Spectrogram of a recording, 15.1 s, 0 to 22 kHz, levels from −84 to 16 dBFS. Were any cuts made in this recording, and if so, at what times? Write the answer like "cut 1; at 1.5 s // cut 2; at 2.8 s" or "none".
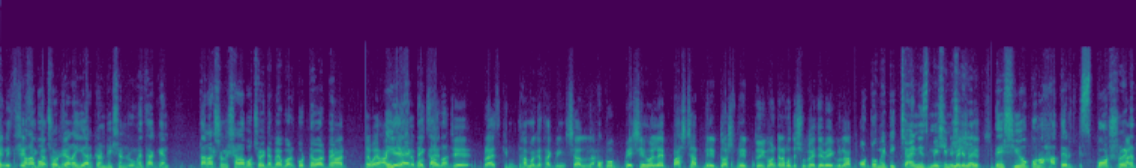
cut 1; at 4.8 s // cut 2; at 8.0 s // cut 3; at 11.4 s // cut 4; at 13.2 s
